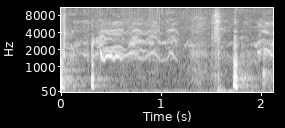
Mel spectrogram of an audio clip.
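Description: A person laughing in high-pitched, wavering squeals, with a short breathy burst of laughter and a click near the end.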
